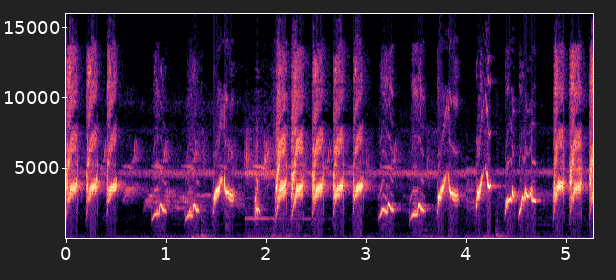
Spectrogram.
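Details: Red-whiskered bulbul in a cage, song for exciting caged birds: clusters of high sharp chips mixed with bright down-slurred whistles, delivered quickly and almost without pause.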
